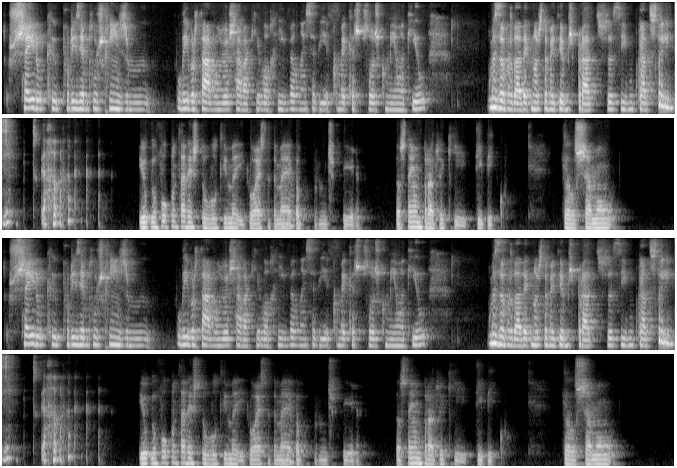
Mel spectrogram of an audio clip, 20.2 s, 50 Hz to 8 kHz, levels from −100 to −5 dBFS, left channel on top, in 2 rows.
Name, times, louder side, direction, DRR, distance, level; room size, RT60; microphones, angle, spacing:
voice 1, 0.1-2.2 2.6-6.7 7.3-10.3 10.7-11.2 14.3-14.5, left 4 dB, 30° left, 0.6 m, -22 dB
voice 2, 12.1-15.4 16.0-17.5 18.5-19.4, left 4 dB, 70° left, 0.7 m, -25 dB
16.5 x 9.0 x 4.3 m
head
